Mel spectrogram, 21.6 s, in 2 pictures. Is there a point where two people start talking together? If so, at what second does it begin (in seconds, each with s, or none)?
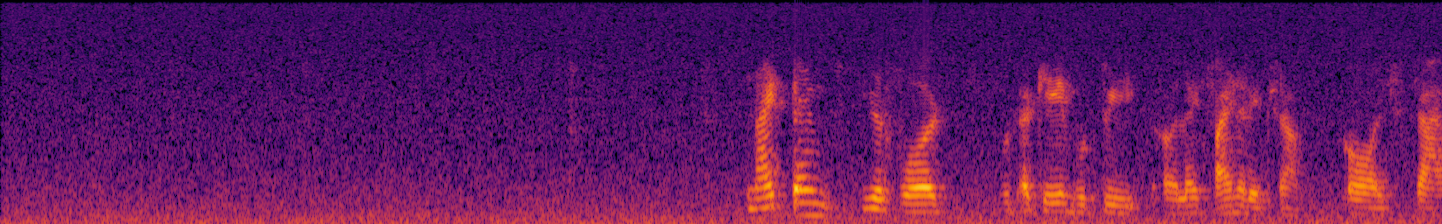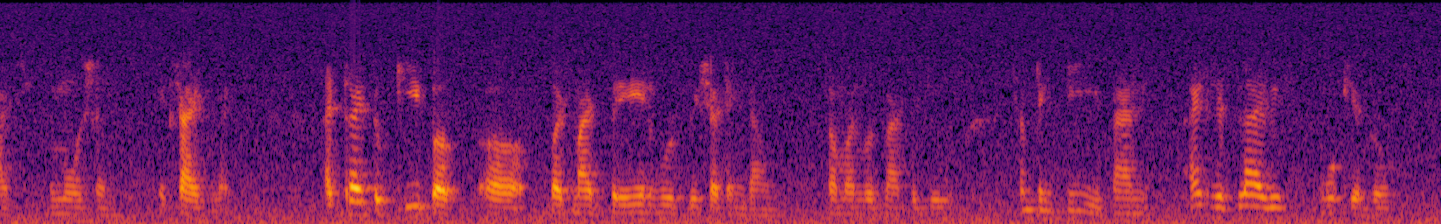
none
